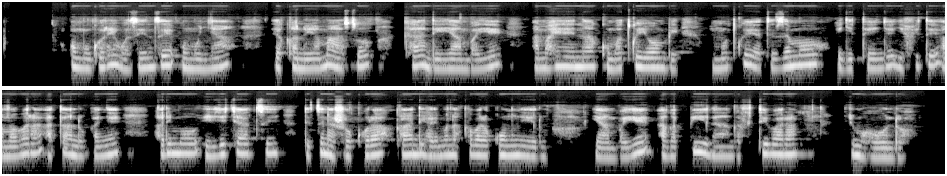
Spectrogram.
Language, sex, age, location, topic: Kinyarwanda, female, 25-35, Huye, health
